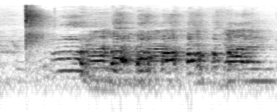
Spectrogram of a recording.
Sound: snap

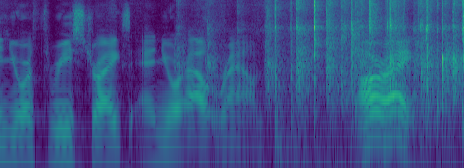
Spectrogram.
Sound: applause

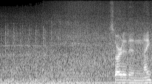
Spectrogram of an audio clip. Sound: heavy machinery

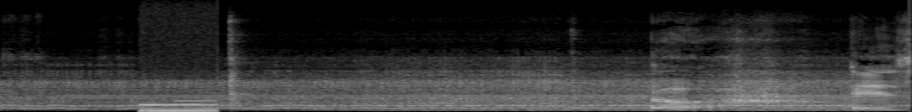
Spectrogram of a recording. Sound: gaming pc boot up; internal pc boot up

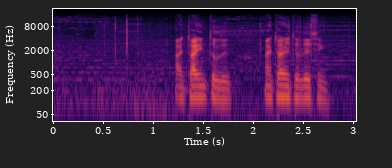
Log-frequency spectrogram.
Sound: keyboard typing

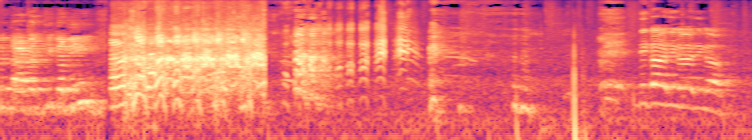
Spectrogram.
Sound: laughter

